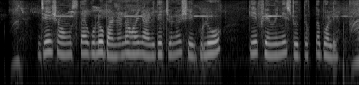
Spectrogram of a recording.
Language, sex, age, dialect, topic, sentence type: Bengali, female, 25-30, Northern/Varendri, banking, statement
